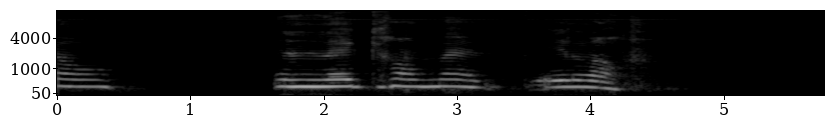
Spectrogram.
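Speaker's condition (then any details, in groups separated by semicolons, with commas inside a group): Cerebral palsy; speech affected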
